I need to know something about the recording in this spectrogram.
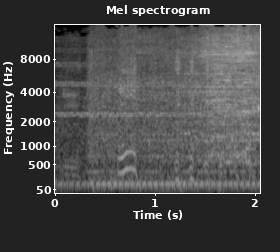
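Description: Steady low drone of a car driving along, with a short wavering tone a little under a second in.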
